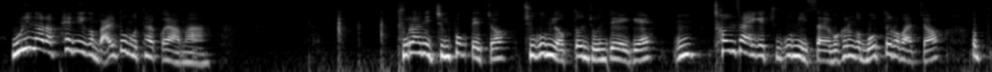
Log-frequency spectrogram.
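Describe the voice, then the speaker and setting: A woman delivers a sermon as if chatting with her congregation, asking rhetorical questions and answering them herself. Her voice sits at a middling pitch but swings widely for emphasis. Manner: conversational, asks listeners rhetorical questions; animated, pitch leaps for emphasis. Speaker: preacher.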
